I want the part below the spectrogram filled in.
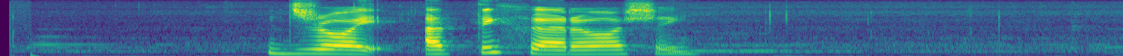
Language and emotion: Russian, positive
